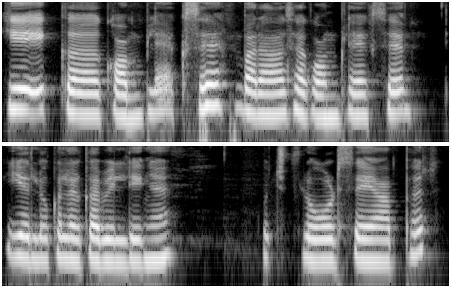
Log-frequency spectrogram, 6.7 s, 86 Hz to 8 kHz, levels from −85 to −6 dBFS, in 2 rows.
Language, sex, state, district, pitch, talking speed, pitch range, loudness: Hindi, female, Haryana, Jhajjar, 210 Hz, 160 wpm, 200-230 Hz, -16 LUFS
